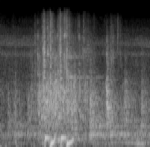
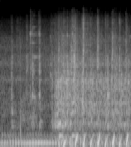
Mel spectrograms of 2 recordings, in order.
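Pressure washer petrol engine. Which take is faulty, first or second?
first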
